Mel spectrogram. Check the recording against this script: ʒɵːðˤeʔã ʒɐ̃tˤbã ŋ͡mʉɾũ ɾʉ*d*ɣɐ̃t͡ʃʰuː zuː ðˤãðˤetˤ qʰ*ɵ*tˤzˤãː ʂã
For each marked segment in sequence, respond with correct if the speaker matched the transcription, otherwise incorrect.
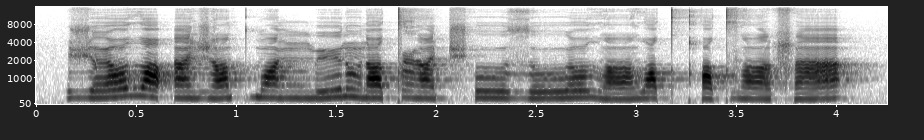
incorrect: tˤ, correct

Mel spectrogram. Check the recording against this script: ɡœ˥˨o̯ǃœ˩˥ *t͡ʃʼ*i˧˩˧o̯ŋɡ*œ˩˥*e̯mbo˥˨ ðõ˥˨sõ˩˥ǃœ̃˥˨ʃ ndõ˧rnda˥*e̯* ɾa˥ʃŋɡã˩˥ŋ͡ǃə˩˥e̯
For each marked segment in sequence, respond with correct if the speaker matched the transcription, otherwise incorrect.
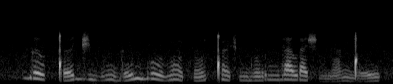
incorrect: d͡ʒ, incorrect: ə˩˥, incorrect: o̯

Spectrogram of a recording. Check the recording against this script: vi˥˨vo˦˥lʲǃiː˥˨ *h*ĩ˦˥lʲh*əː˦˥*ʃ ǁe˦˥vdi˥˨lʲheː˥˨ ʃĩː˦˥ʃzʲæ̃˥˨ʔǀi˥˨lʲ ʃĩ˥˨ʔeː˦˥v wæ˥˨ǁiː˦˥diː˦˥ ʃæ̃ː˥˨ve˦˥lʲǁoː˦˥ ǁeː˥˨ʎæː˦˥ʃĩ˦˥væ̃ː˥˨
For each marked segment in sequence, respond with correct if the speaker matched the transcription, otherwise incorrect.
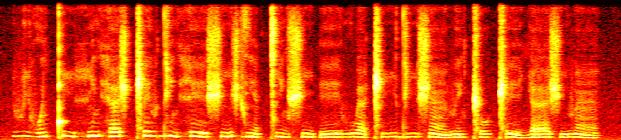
correct, incorrect: æː˦˥

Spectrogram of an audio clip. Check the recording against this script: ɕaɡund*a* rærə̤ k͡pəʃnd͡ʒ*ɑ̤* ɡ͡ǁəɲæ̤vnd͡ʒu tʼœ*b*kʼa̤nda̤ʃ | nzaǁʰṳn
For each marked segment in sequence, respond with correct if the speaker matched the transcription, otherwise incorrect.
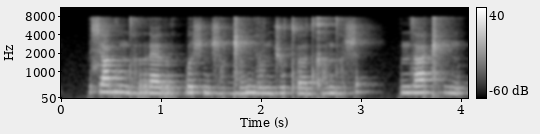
incorrect: a̤, correct, incorrect: d

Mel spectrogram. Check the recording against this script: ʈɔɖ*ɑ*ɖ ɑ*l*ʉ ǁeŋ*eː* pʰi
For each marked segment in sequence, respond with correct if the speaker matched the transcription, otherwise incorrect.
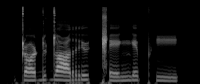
incorrect: ə, incorrect: r, incorrect: e

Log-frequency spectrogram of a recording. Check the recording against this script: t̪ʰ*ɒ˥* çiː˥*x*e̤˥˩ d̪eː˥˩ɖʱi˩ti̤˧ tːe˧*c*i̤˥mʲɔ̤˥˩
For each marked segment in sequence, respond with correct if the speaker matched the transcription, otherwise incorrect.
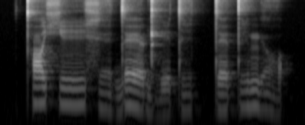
correct, correct, incorrect: t̪

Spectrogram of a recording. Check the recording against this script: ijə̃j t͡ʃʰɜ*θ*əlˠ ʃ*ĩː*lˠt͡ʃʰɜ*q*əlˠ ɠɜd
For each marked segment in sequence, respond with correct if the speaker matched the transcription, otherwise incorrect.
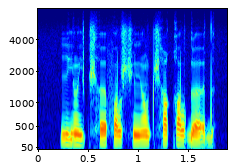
incorrect: f, correct, correct

